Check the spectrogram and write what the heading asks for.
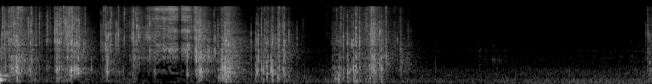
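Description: Foil wrapper of a Panini Mosaic basketball card pack being torn open and crinkled by hand, in several bursts over the first four seconds.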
